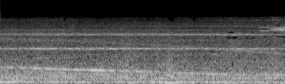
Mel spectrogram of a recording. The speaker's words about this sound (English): Crowded underground train system, the Tube is planning for a 25% increase in passengers during the Olympics. The nearly 150-year-old system is prone to breakdowns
